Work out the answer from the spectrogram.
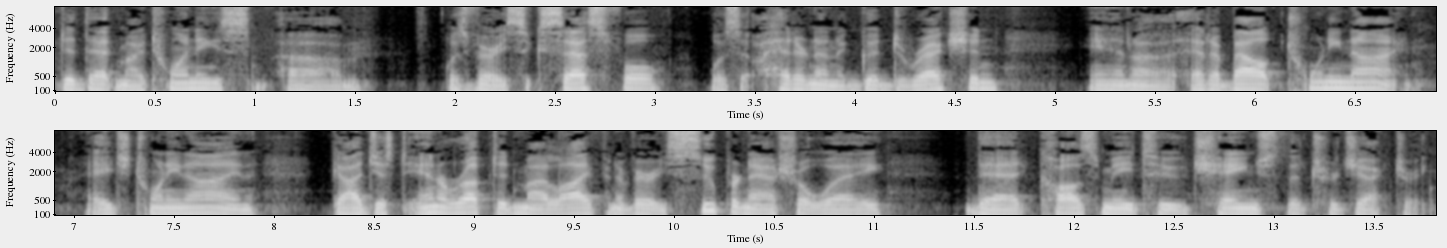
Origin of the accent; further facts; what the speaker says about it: Houston, Texas, United States; also born or lived in San Marcos, Texas; now in San Antonio, United States; I was born in Houston.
